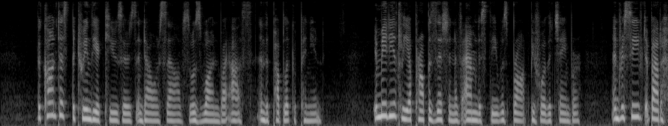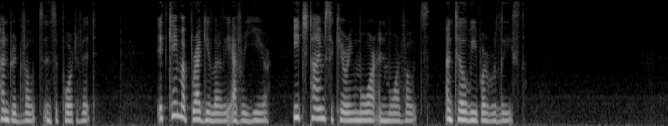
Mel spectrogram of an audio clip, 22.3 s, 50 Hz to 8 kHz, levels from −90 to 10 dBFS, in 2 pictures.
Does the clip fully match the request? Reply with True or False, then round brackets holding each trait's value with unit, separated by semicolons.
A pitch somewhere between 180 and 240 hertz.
True (185 Hz)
